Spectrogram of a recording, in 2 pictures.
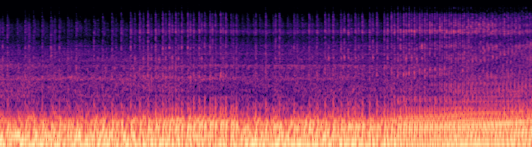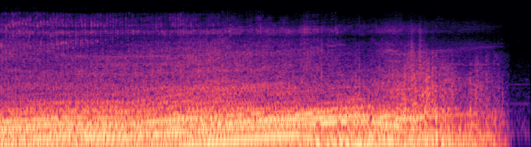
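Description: Harley-Davidson V-twin motorcycle engines running loud at close range, revving with the pitch rising as the bikes pull away, then dropping away about a second before the end.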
